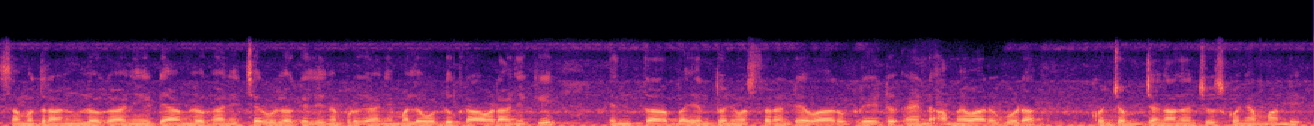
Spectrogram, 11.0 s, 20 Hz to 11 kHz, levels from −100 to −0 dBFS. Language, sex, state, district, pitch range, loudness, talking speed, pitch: Telugu, male, Telangana, Nalgonda, 115-125 Hz, -20 LUFS, 125 wpm, 120 Hz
